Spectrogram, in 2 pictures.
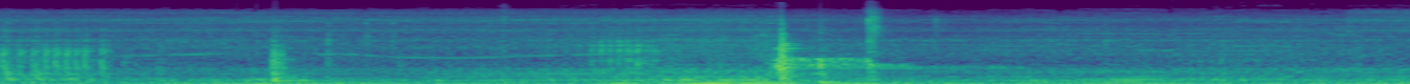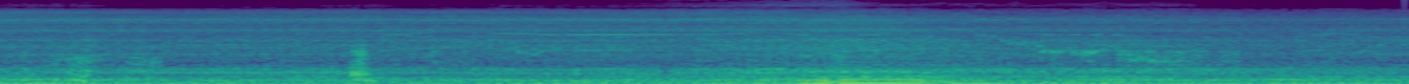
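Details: Jeep Wrangler JL creeping and steering slowly forward/reverse at idle: a few sharp irregular clicks; owner unsure if from front, hears more at rear.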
